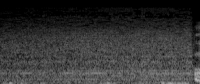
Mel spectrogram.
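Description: Steady hiss of room and line noise on a remote video-call audio feed, with a faint hum underneath, slowly growing louder until a man starts speaking at the very end.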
